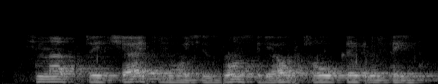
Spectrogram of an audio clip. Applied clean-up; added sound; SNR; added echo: neural separator model SepFormer DNS4.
